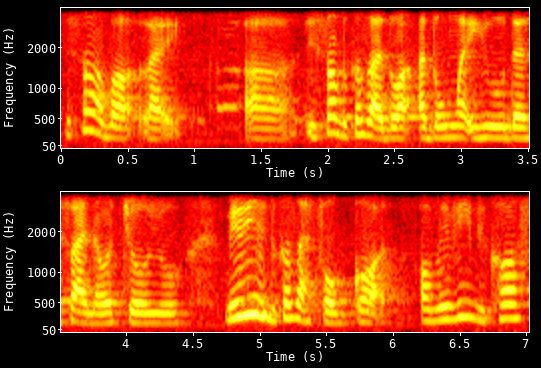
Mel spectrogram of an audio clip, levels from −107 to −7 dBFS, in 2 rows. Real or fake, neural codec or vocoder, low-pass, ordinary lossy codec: real; none; 3.6 kHz; none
